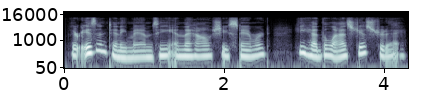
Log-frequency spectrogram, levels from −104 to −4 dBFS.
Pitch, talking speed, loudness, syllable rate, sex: 190 Hz, 195 wpm, -20 LUFS, 5.5 syllables/s, female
